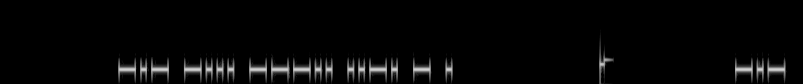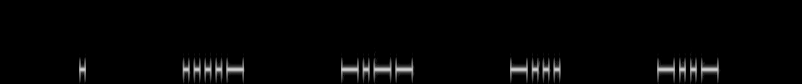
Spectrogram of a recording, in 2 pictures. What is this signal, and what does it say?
Morse code, heard as a keyed tone, about 22 wpm, spaced as for 11 wpm, 700 Hz. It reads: KB8FTE KE4YBX
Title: USA Call Signs - 6 Characters - 6x Character Spacing - 22wpm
